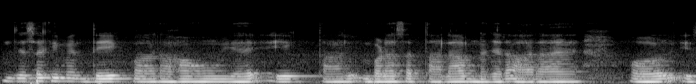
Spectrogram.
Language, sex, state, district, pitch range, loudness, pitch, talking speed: Hindi, male, Goa, North and South Goa, 125-135 Hz, -15 LUFS, 125 Hz, 155 wpm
